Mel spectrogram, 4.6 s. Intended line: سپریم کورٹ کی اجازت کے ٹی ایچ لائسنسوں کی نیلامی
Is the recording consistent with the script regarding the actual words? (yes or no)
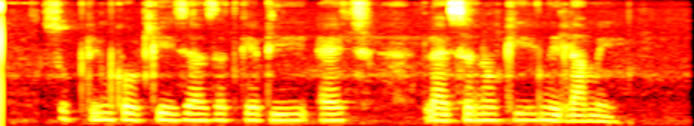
yes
